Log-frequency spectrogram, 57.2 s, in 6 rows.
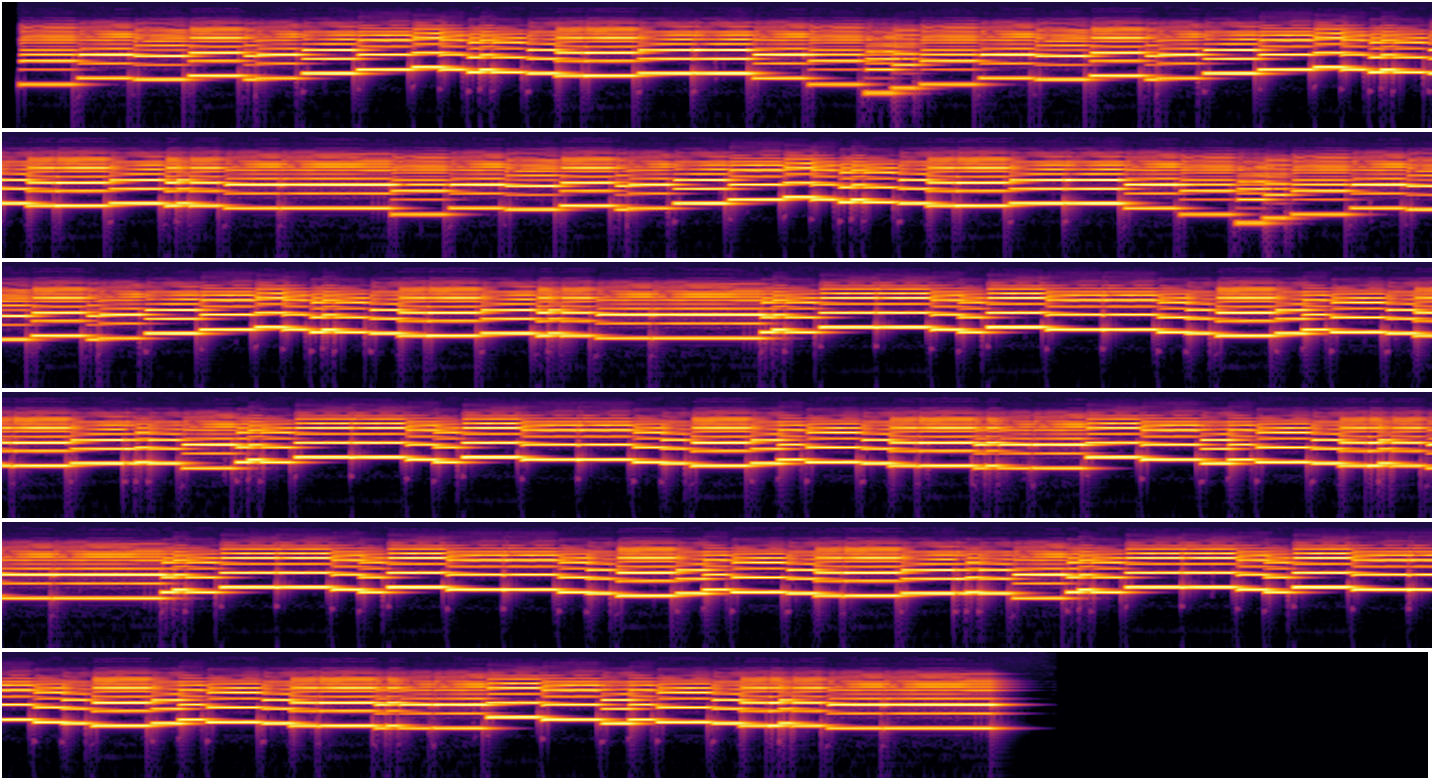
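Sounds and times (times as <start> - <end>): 
Swedish bridal march folk tune from Jämtland: 0.3 - 54.3.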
